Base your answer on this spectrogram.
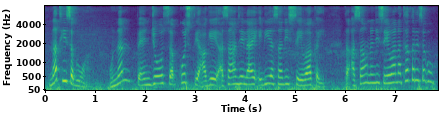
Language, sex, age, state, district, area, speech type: Sindhi, female, 45-60, Maharashtra, Mumbai Suburban, urban, spontaneous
